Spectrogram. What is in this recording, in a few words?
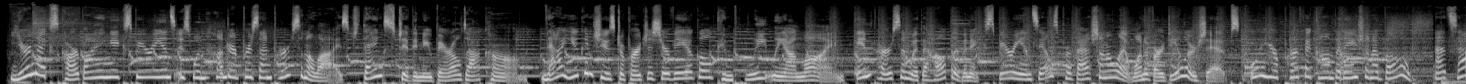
Car Spots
